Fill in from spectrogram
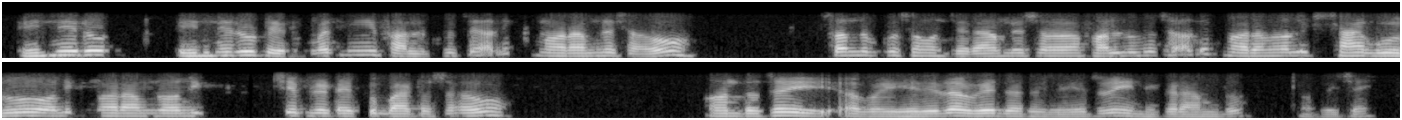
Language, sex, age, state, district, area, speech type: Nepali, male, 60+, West Bengal, Darjeeling, rural, conversation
